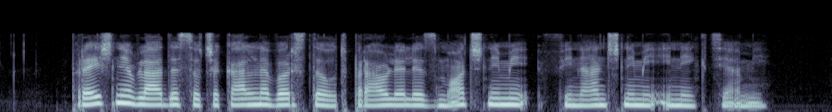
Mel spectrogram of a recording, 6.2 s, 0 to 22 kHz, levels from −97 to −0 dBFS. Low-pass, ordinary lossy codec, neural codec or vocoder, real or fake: 7.2 kHz; none; none; real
